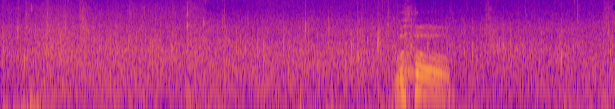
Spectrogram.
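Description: Heavy rain pours steadily down outdoors as a storm sets in, a dense continuous hiss throughout, and a man briefly exclaims partway through.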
